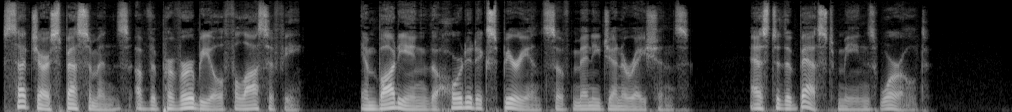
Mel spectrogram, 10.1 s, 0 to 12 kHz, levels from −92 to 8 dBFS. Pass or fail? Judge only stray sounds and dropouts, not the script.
pass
